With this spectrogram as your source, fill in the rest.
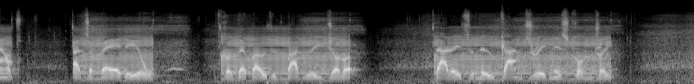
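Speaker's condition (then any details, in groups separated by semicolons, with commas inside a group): Laryngeal cancer with laryngectomy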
